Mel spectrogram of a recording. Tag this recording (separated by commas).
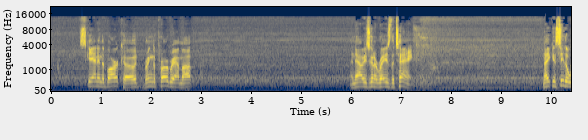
Speech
